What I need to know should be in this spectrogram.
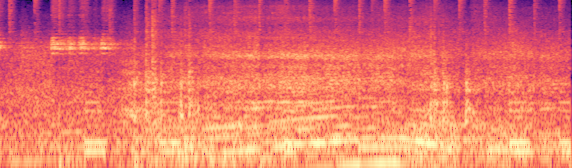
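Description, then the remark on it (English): A minibus taxi zooms past, its engine roaring loud and steady throughout, with a short double horn toot near the start rising briefly above the rumble of traffic. “with a bop bop of his hooter and a puff of exhaust fumes, a harassed-looking taxi driver Joe zoomed past in his minibus”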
